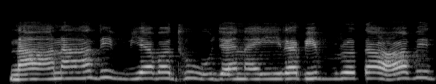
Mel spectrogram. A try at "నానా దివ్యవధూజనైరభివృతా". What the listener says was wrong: అది ఎందువల్ల అంటే అభివృత ఆ వకారానికి మీరు రేఫ ఉచ్చారణ చేస్తున్నారు. అభివృత అంటున్నారు. అలా వద్దు. అభివృత అభివృత. నానా నానా దివ్య వధూజనైరభివృత. అక్కడ పేస్ ఆగడానికి కారణం ఏంటంటే మీరు రేఫ చెప్తున్నారు. అంటే రకారం, రక్తంలో ఉండే రకారాన్ని అక్కడ ఉంటున్నారు, అక్కడ లేదు అసలు. చాలా మృదువుగా అభివృత.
